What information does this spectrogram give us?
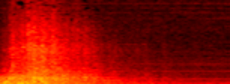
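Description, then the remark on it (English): A large rolling door, big enough to drive a truck through, rumbles as it moves in a space the size of a Greek theater, a loud, broad metallic rush that starts abruptly, then gradually fades over about a second. No voices are heard. “And what I'm afraid of is going beyond that stupid rolling door.”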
